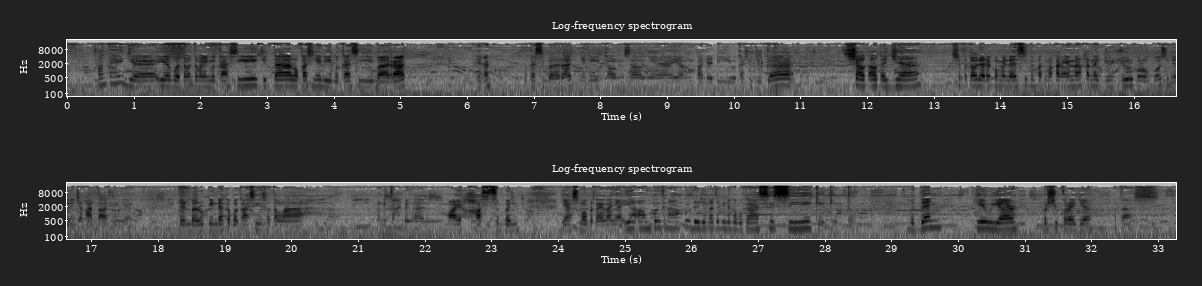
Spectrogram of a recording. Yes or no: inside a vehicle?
yes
